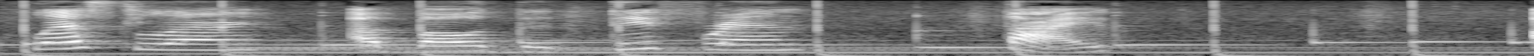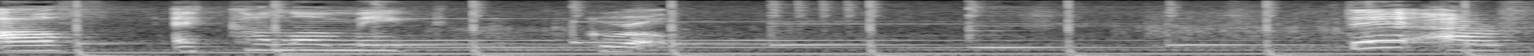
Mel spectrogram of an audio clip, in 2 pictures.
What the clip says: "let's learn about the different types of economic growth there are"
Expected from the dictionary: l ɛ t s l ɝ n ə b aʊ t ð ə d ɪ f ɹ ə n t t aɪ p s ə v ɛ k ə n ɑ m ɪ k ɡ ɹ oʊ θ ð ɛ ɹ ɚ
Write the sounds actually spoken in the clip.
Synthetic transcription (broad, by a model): l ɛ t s l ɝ n ə b aʊ t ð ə d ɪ f ɹ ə n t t aɪ p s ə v ɛ k ə n ɑ m ɪ k ɡ ɹ oʊ θ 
